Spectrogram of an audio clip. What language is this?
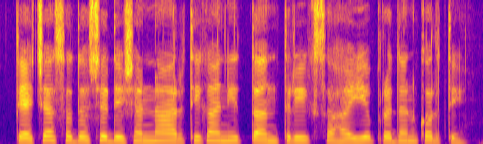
Marathi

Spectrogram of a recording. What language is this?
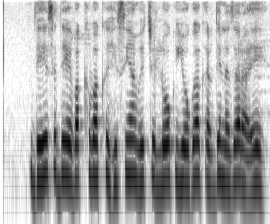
Punjabi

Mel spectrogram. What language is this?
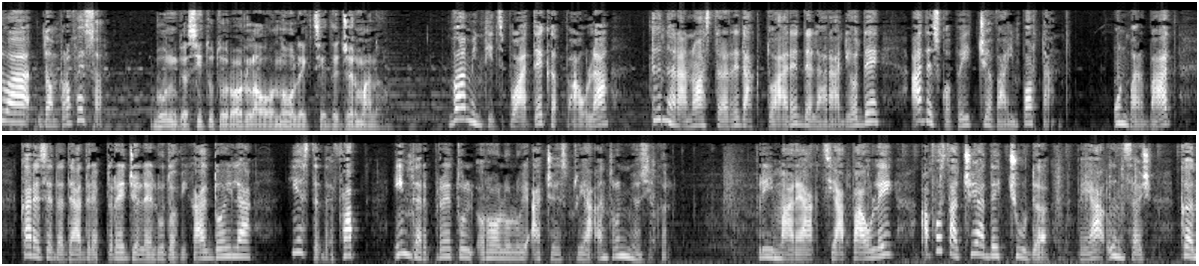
Romanian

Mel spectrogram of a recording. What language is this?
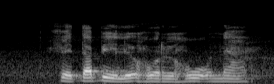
Southern Sotho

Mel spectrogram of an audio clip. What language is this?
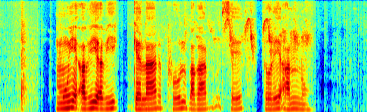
Magahi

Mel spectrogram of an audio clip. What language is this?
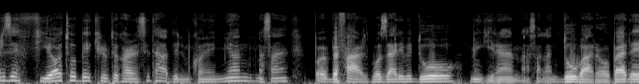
Persian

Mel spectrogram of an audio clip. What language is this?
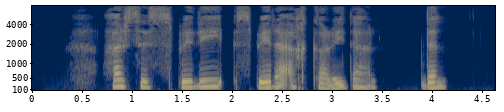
Pashto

